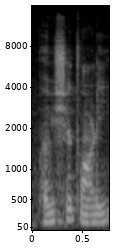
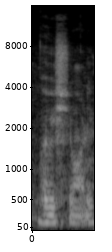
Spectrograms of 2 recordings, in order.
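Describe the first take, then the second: First: भविष्यवाणी with extra t, bhavishyat-vani; wrong form. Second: भविष्यवाणी as bhavishya-vani, no t; corrected form. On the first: Teacher shows the error, भविष्यवाणी with extra t. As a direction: insert a t before vani in भविष्यवाणी. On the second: Teacher corrects students, भविष्यवाणी without a t. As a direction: glide from shya to vani in भविष्यवाणी. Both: Shown as a demonstration. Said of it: "नहीं".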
